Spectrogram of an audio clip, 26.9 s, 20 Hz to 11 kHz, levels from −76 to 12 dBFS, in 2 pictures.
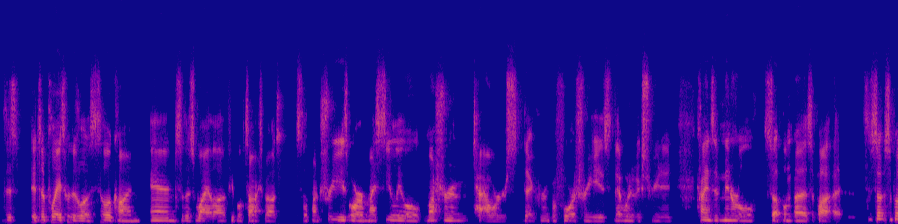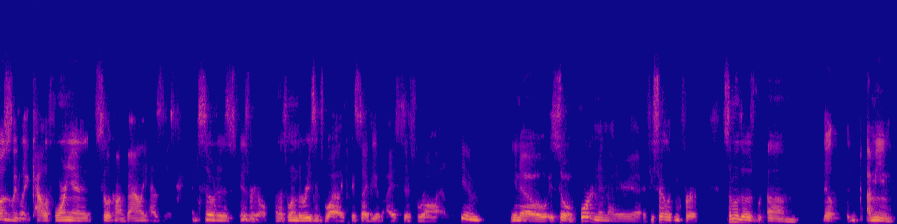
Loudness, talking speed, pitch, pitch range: -25 LUFS, 195 wpm, 115 Hz, 105-140 Hz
